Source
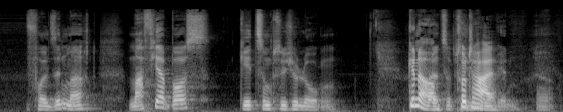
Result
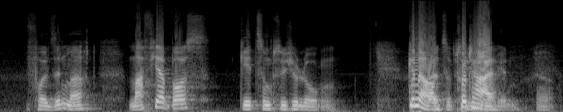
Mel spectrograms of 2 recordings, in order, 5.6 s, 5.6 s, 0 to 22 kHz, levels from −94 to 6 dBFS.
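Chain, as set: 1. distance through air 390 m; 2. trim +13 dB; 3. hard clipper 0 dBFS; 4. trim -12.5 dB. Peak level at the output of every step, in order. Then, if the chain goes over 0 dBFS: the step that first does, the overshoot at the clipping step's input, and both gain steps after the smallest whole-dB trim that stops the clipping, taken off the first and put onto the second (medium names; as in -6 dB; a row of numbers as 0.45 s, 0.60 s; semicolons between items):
-3.5 dBFS, +9.5 dBFS, 0.0 dBFS, -12.5 dBFS; step 2, 9.5 dB; step 2 +3 dB, step 4 -2.5 dB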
